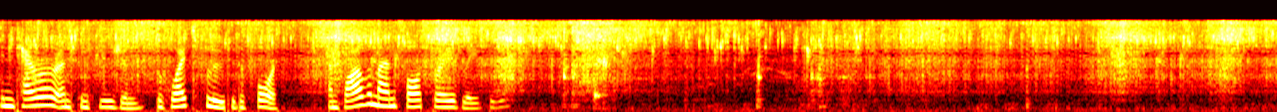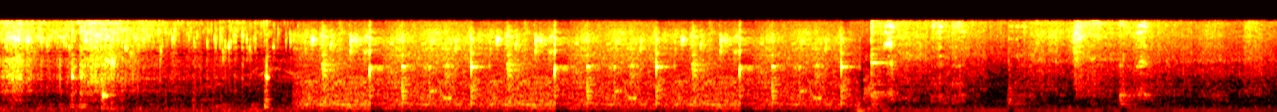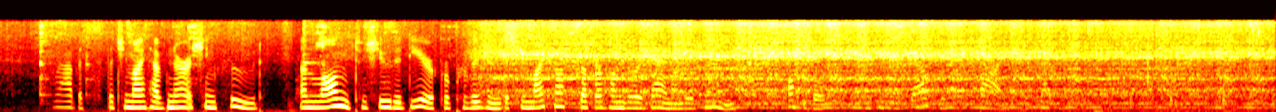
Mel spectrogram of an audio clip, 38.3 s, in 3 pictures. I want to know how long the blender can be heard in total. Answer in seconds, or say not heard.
8 s.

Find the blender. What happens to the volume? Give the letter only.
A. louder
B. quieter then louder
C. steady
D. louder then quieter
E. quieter
C.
